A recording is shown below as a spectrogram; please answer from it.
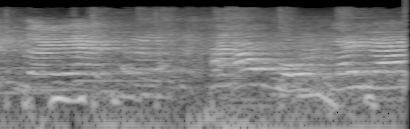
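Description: Children's voices shouting and chattering, as in a group of kids playing a game.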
